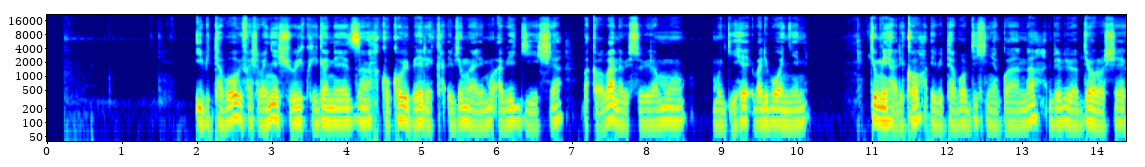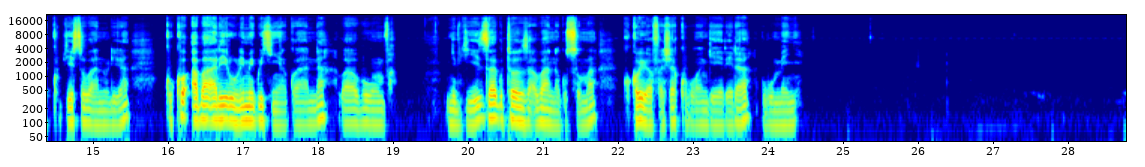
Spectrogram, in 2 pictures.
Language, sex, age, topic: Kinyarwanda, male, 25-35, education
